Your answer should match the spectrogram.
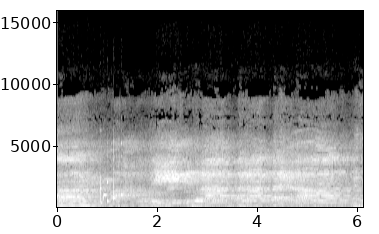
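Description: Men's voices chanting Sanskrit Vedic mantras for a homa fire ritual in a steady, melodic recitation, with a few short clicks about a second in.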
